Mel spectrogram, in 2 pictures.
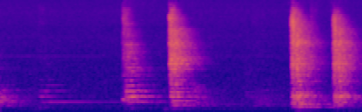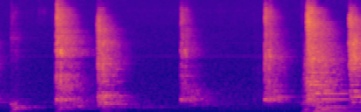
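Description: Geomungo, the six-string Korean zither, plucked with a bamboo stick in slow, unhurried single notes, about ten over the stretch. Each stroke is a sharp attack with a low knock of the stick against the instrument's body, ringing out and fading before the next.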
